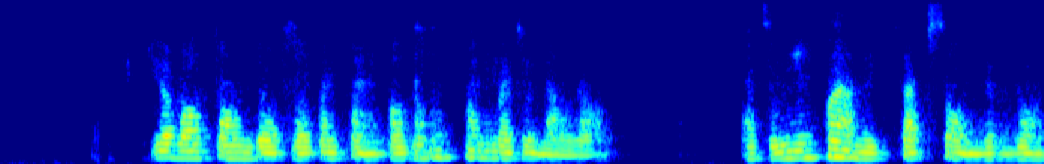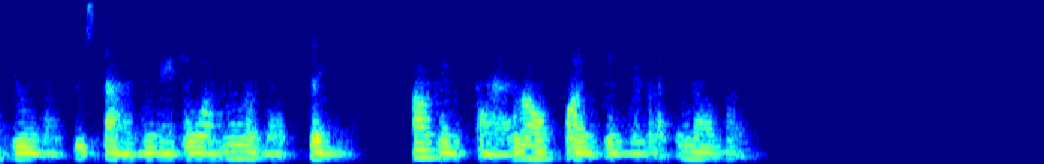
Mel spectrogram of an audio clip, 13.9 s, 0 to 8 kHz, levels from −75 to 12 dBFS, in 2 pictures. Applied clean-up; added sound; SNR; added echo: neural mask model DeepFilterNet 3.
